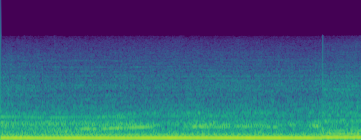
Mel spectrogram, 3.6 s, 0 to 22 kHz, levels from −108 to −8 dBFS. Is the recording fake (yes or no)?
no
